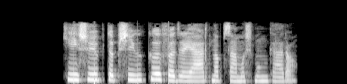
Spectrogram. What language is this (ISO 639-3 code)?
hun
